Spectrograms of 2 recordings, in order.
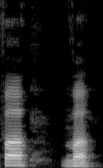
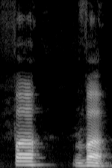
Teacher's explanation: The sound produced by bringing the lower lips to upper teeth. For example फ व, ये sound produce करते हुए हमारे अपर लिप और लोअर टीथ कांटेक्ट करते हैं और साउंड प्रोड्यूस होती है फ व, और इसे लेबियोडेंटल साउंड कहते हैं।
